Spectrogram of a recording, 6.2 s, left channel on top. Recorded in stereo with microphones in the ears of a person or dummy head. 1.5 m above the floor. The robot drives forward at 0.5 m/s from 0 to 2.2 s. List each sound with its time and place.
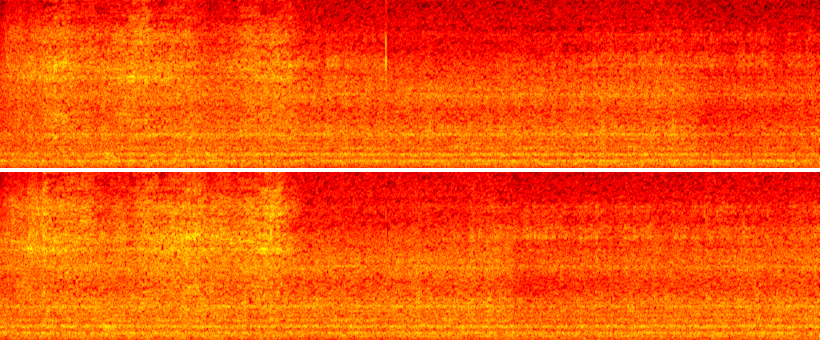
Only background noise.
